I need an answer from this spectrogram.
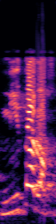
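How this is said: It is said the American English way.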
